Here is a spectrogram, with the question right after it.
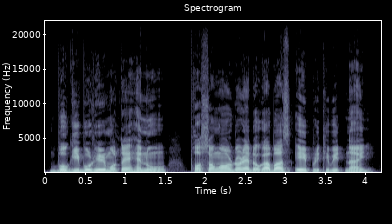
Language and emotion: Assamese, neutral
